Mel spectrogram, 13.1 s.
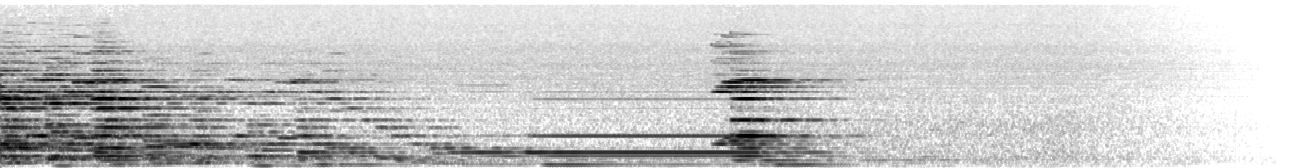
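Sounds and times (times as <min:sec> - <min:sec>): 
pipe organ flutes 8 and 2 on choir, great and solo manuals: 0:00.0 - 0:08.6.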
